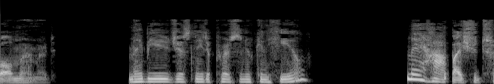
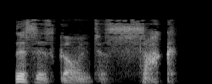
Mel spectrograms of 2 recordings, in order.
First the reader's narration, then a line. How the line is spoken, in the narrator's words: Gerald muttered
